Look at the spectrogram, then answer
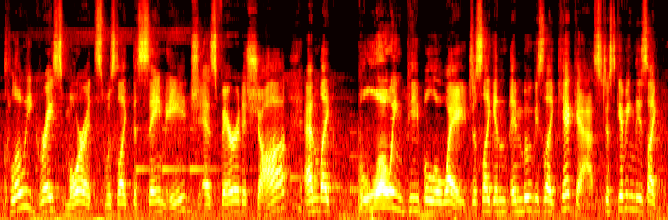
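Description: A man's voice: sits high, lively intonation, moderate pace, few pauses, fairly bright tone, soft background music. A man in a casual movie review chat, rambling and filling his sentences with "like". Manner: rambling, heavy use of "like".

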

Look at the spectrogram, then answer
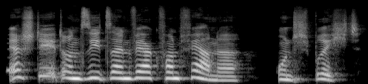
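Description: A woman reads rhyming storybook verse for bedtime in a calm, rhythmic way. Her voice sits fairly high, and she takes her time, letting each line unfold slowly. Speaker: audiobook reader.

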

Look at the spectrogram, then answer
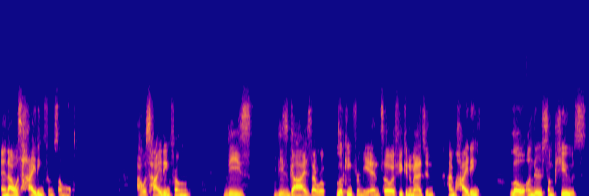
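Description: Low-voiced man telling a story haltingly. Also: fairly even intonation, a little mellow, dry recording. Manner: halting, frequent restarts and chuckles. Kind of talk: casual spoken storytelling. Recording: dull lo-fi dry recording.

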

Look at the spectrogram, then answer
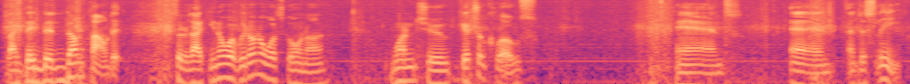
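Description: A middle-aged man with a fairly low voice tells a personal story as an interview guest. He rambles, using many fillers and repeats, over a noisy background.

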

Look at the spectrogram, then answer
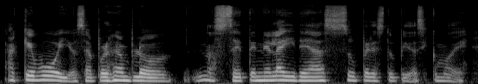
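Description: Slangy Mexican woman, mellow voice. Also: lowish voice, steady tone, a little fast. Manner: rambling, slangy, many "o sea" fillers, laughs between phrases. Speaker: vlogger. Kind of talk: casual chat to viewers.

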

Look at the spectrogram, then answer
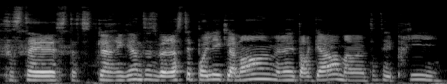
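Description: A nurse and comedian with a Québécois French accent tells lively anecdotes in a casual interview, slipping in English words. Her voice is mid-range and she talks very fast.

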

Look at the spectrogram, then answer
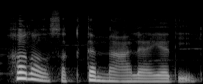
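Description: A woman's voice: deep voice, animated, a little slow, mellow, faint music behind. Woman reading as a pleading frightened police chief. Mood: hopeful. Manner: pleading, anxious. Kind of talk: storybook reading.

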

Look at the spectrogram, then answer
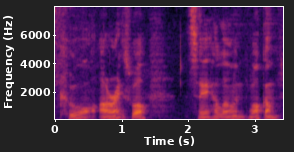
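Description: A man's voice: mid-range voice, expressive, takes it slowly, creaky. A man hosting a podcast in casual conversational chat. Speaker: podcast host.

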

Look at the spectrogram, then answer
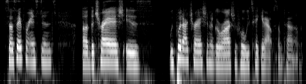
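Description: A woman's voice: fairly low pitch, no echo. Woman in her 30s just chatting, emphatic and frank, keeps asking right?, dry sound. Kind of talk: casual chat.

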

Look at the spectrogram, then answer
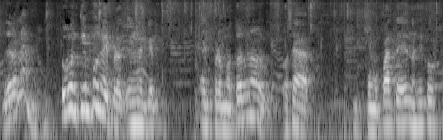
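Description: A young man, chatting casually in an animated, questioning way. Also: a little high, brisk, roomy sound, soft background music. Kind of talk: casual chat.

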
